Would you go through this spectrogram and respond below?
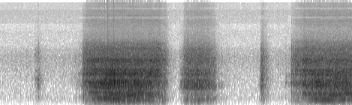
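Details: Girl sleeping with loud, harsh, rattling snoring in long bursts with short pauses between.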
